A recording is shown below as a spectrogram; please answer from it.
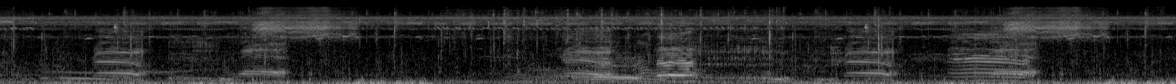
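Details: Tame cows heading to the livestock farm pen in the evening, several short overlapping moos with bright harmonic stacks, some rising and falling, repeated through the clip over a steady high insect-like hiss.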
